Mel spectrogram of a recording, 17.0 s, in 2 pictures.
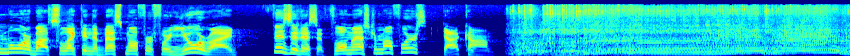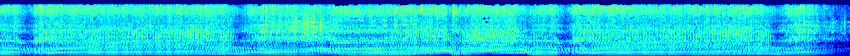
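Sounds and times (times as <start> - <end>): engine revving hard: 5.1 - 17.0
tyre spinning: 11.2 - 12.9.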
